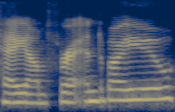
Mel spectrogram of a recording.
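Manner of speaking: normal talking voice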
